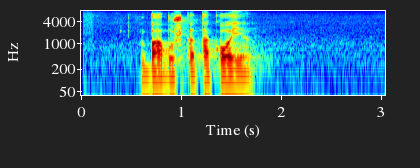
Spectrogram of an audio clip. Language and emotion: Russian, neutral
